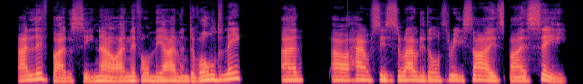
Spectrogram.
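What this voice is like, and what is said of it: Manchester English accent. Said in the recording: “based around Manchester because that's where I was born and brought up, as you can probably tell from my accent.”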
